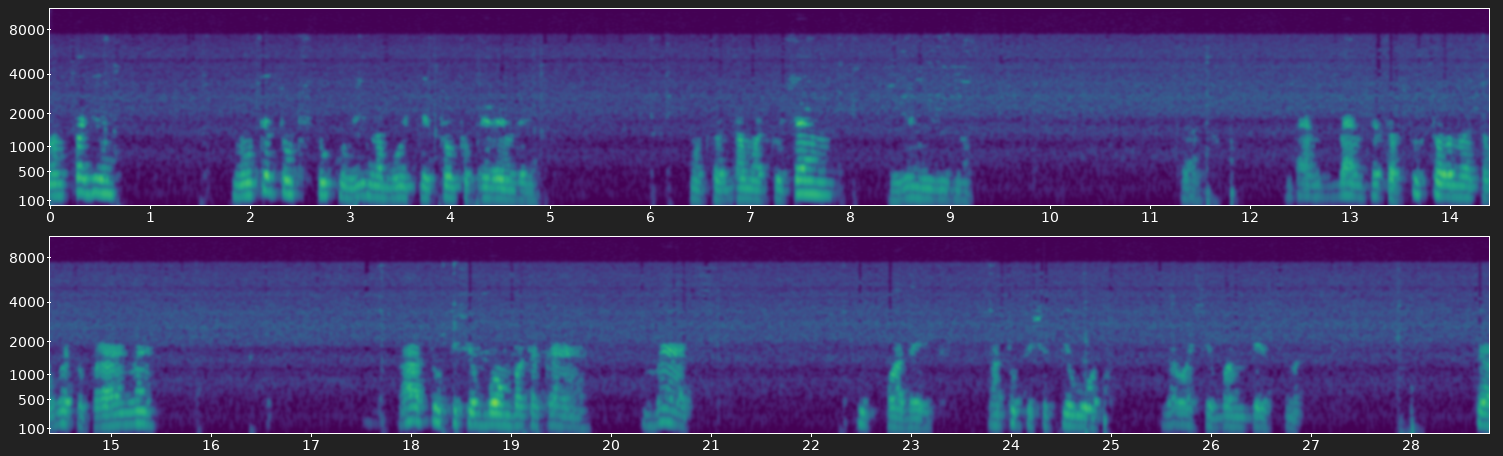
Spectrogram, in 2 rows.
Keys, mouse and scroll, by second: 0.1 shift+middle click, 1.5 middle click, 3.0 shift+middle click, 4.2 shift+middle click, 6.0 click, 11.5 space, 14.2-15.9 middle drag, 16.5-17.6 middle drag, 18.2 click, 22.2-23.6 middle drag, 24.6 space, 27.8 n.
